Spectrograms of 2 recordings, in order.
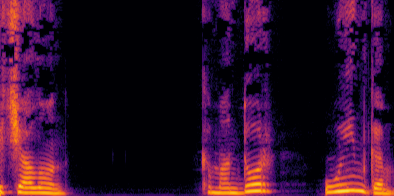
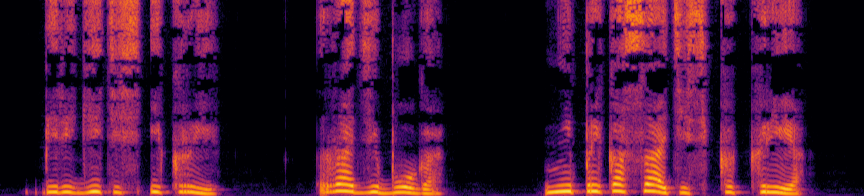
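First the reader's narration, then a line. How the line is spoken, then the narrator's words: Wheezing rasp. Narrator (Russian): Прохрипел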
